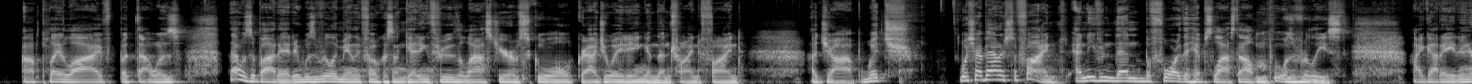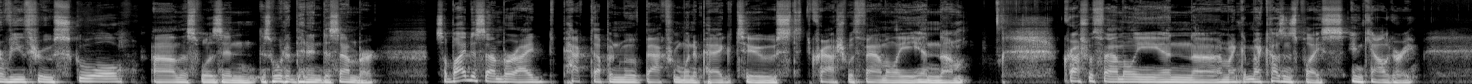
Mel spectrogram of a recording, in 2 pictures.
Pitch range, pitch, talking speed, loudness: 100-120 Hz, 105 Hz, 185 wpm, -16 LUFS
